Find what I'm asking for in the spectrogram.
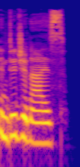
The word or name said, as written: indigenize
